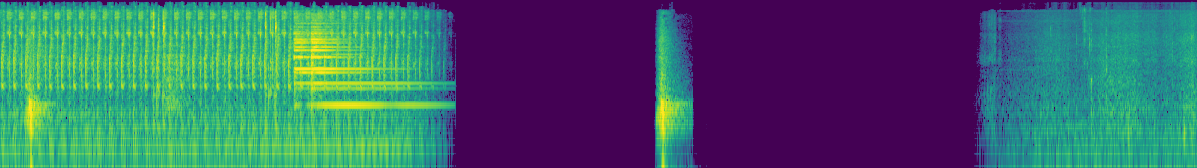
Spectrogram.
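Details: Wig Wag oscillating wobbler engine, after the cylinder, pivot pin, axle and crank disc were fixed: quick, light chuffing and ticking for a few seconds, then a clean stop; it turns over freely and sounds healthy.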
